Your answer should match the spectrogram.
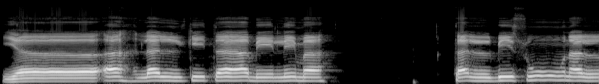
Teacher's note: واو ساکن سے پہلے پیش ہے واو مدہ ہے, الف کے برابر کھینچنا ہے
